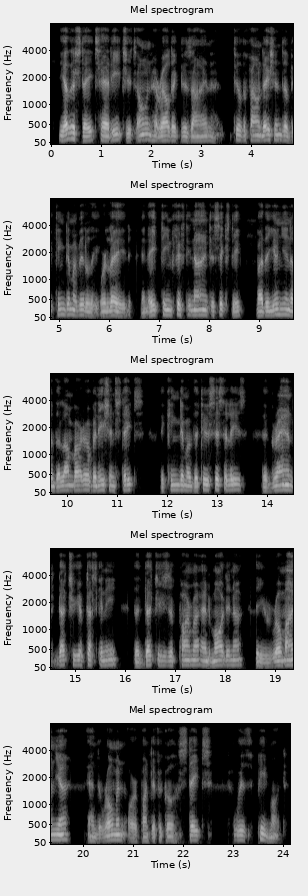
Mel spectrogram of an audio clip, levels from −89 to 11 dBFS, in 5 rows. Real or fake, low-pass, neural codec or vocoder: fake; 7.2 kHz; vocoder, 22.05 kHz, 80 mel bands, WaveNeXt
